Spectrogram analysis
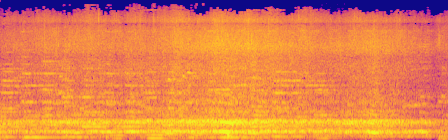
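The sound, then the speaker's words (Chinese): A dense swarm of hornets buzzes continuously for the whole stretch, a thick, droning hum that is fairly loud, swelling slightly midway, with no voices. “报告女王，大黄蜂就要来攻打我们了。”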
